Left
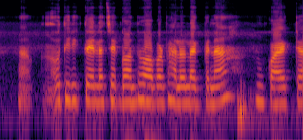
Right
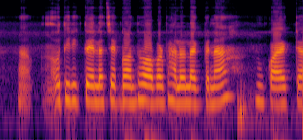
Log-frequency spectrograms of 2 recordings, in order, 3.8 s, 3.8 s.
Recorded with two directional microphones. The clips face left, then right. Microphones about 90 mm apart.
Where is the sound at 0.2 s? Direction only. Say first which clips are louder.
Right 5 dB; 30° right (ahead or behind).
